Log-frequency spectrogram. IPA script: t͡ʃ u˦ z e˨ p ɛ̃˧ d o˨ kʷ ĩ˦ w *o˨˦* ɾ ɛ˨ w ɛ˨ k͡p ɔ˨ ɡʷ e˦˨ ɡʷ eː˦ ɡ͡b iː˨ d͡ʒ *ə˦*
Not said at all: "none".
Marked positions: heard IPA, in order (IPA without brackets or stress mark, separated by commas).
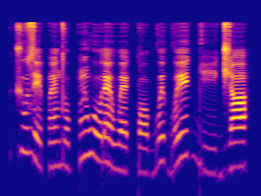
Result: o˧, a˦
